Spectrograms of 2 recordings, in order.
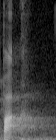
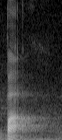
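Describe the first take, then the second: The two takes are said the same way.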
